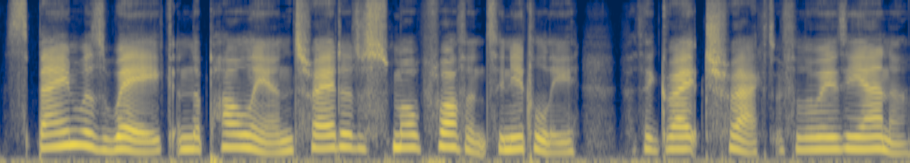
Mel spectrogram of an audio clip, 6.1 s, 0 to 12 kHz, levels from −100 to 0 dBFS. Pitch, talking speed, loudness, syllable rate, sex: 210 Hz, 170 wpm, -16 LUFS, 4.6 syllables/s, female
